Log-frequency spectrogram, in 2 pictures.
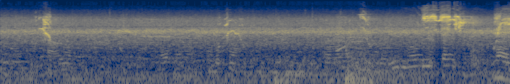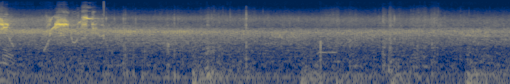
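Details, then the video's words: Young female monkey loudly crying while other monkeys take her food, giving a run of sharp, high squealing cries in the middle stretch over constant buzzing background noise and low outdoor rumble. "Little Monkey Loudly Cry Scare Another Monkeys Steal Her Food"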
